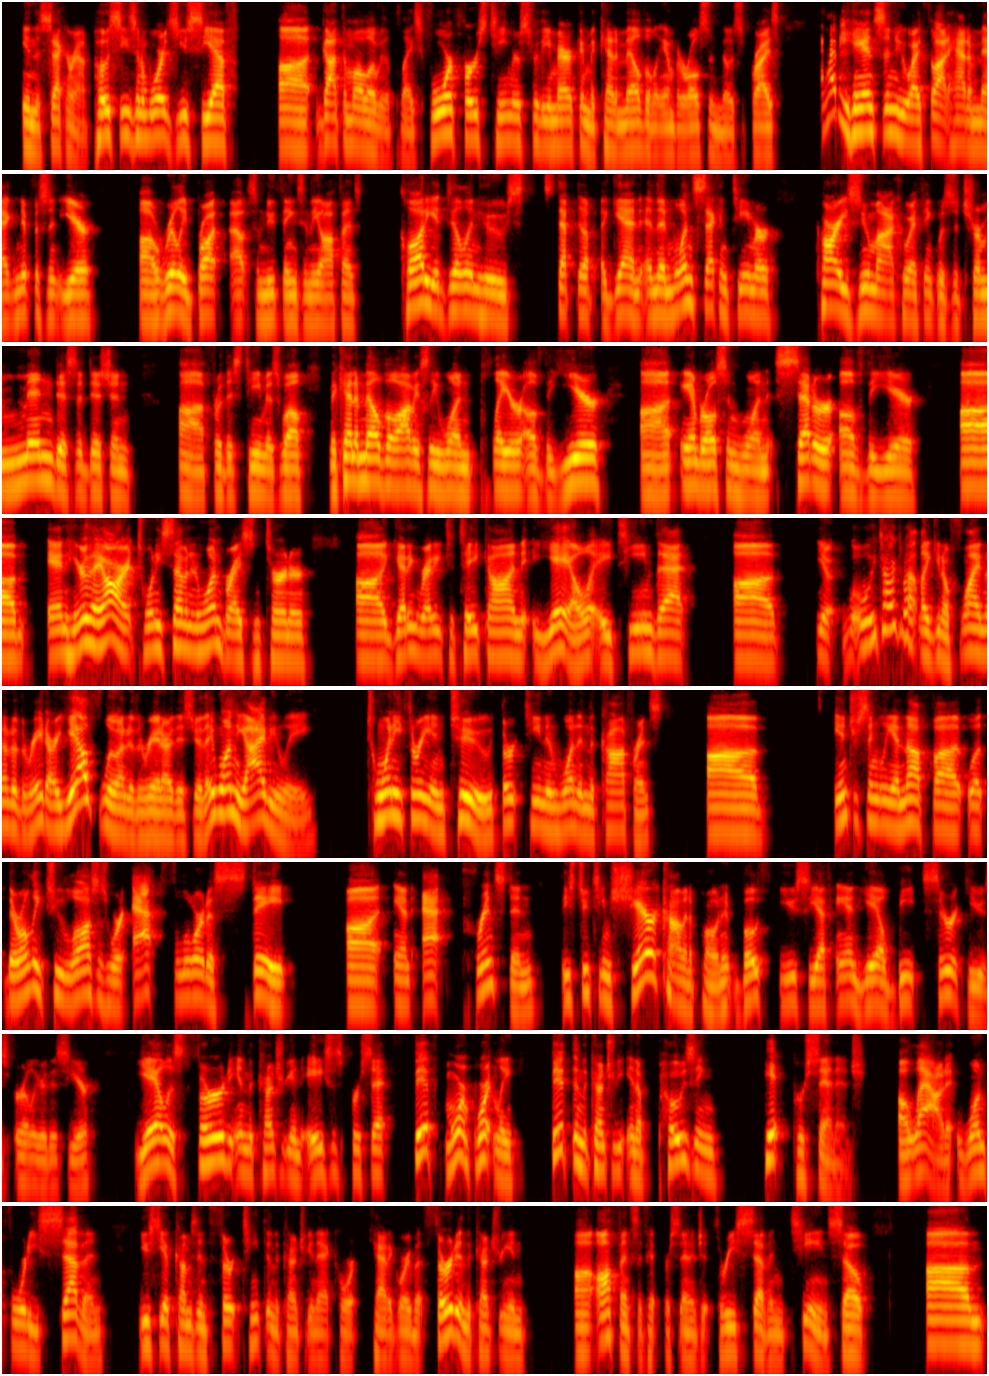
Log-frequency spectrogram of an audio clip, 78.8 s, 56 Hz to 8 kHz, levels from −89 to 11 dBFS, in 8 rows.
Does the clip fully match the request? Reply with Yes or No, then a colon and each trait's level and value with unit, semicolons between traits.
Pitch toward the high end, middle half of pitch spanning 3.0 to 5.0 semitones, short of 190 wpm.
No: low, 125 Hz; average, 4.5 semitones; average, 170 wpm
